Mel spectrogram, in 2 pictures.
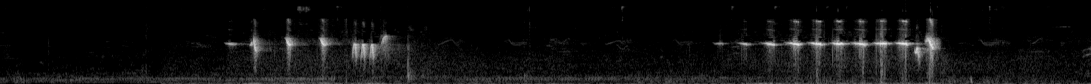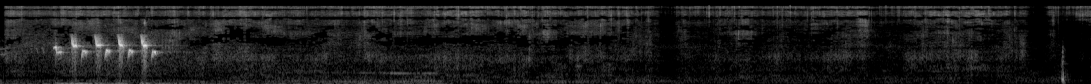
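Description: A bird calls in three quick runs of loud, sharp repeated chirps. Partway through, a steady hiss of water spraying onto the soil of a planter tray begins and runs on, cutting off near the end.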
